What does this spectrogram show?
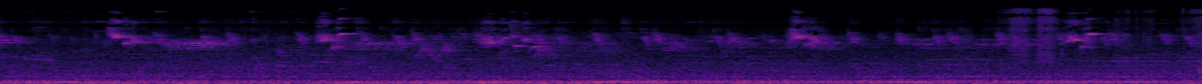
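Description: Birds chirping on and off, short high calls and quick falling notes, some with a fast trill, over a steady low rumble.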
